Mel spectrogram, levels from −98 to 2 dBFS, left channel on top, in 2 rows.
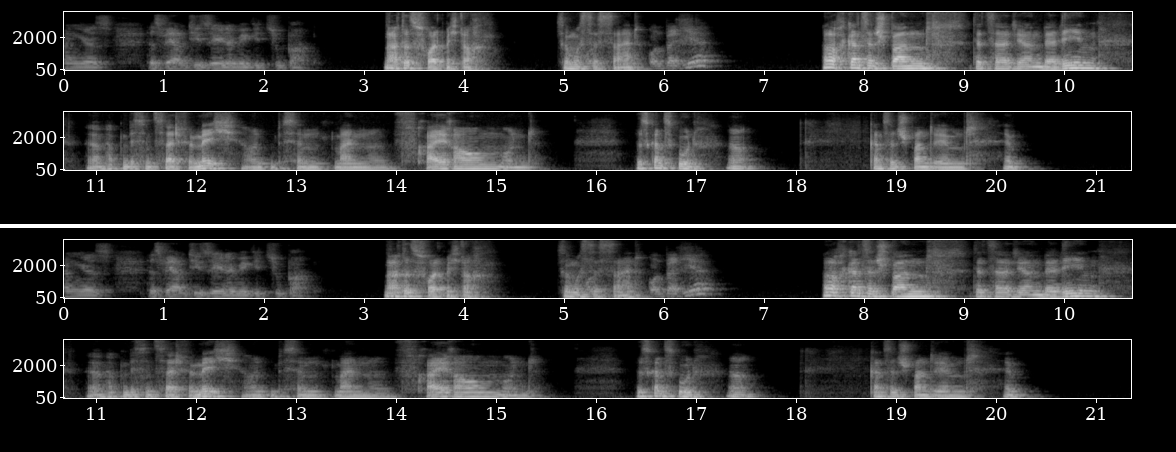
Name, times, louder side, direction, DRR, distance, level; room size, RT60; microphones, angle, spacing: voice 1, 0.0-2.4 5.2-5.3 5.8-6.4, equal, 10° left, 1.4 m, -45 dB
voice 2, 3.2-4.3 4.9-5.7 7.6-10.7 10.9-15.4 16.4-17.5 18.7-20.2, left 3 dB, 80° left, 0.7 m, -29 dB
5.0 x 2.4 x 3.7 m
head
